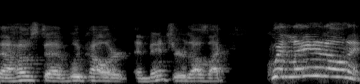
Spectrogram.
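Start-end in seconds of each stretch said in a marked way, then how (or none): 2.7-3.6 very high-pitched, yelled shout. Recalling a shoot, retelling yelling at the show host, retelling a yell. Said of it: "And then I yelled at Jay".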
